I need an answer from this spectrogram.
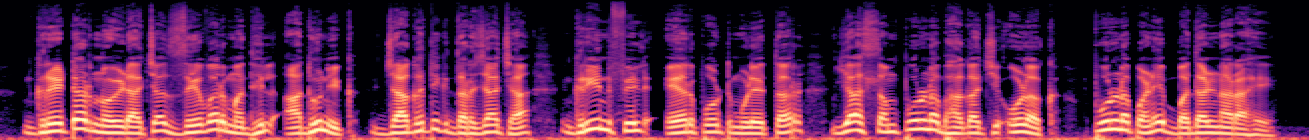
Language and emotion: Marathi, neutral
